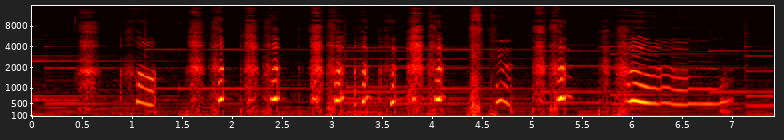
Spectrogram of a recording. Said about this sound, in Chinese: 想到这里，小蚂蚁坐在一棵棕榈树下，伤心的哭了起来。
